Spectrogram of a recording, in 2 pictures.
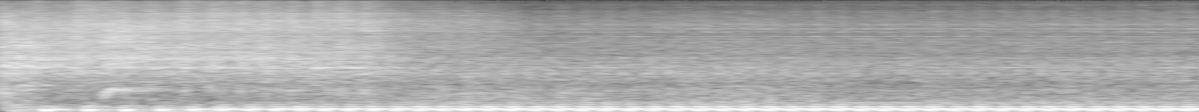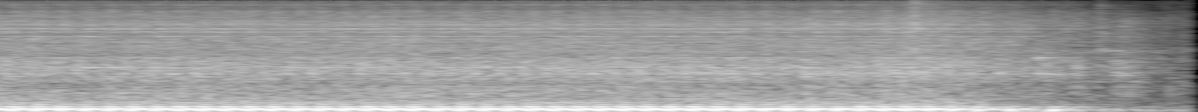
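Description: A Polaris Magnum ATV engine with a suspected charging fault idling close by, a loud, steady, even-pulsed thrum with mechanical clatter that holds for several seconds before it cuts out and fades at the end.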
